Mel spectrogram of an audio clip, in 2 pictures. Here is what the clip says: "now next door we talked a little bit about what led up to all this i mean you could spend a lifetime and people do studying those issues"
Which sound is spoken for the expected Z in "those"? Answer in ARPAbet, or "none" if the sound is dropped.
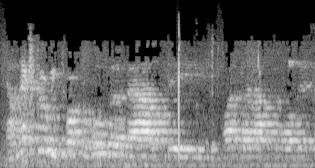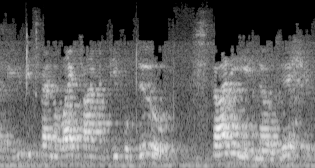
Z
